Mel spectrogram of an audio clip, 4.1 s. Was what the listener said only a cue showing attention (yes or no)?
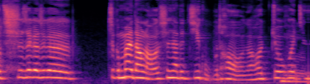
no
